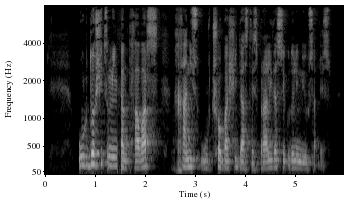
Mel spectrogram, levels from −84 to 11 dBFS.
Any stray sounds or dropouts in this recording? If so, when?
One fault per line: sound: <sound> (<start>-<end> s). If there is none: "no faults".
sound: dropout (1.4-1.5 s)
